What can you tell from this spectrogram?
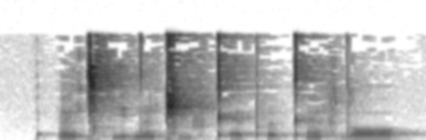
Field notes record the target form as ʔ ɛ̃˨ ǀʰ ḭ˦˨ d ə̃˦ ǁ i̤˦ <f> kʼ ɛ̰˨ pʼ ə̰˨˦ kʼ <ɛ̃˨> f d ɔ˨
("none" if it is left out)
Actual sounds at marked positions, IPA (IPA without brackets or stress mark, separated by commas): f, ɛ̃˨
